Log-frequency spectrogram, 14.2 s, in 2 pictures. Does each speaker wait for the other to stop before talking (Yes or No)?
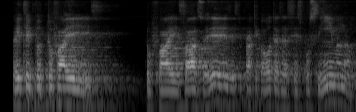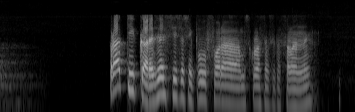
Yes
